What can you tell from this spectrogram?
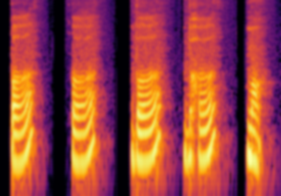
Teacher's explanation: अब देखिए उसके बाद हमारा ओष्ठ, यानी दोनों होठों को मिलाने पर जो उच्चारित हो। जब हम बोलें तो हमारे दोनों होठ मिलने चाहिए,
